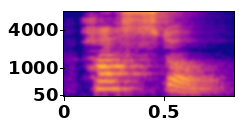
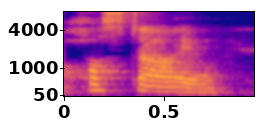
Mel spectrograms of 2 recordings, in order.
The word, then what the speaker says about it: hostile: So there are 2 ways to pronounce this word, either hostile or hostile. IELTS British English. What does it mean? Host Hostile, if you prefer Hostile. American English.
